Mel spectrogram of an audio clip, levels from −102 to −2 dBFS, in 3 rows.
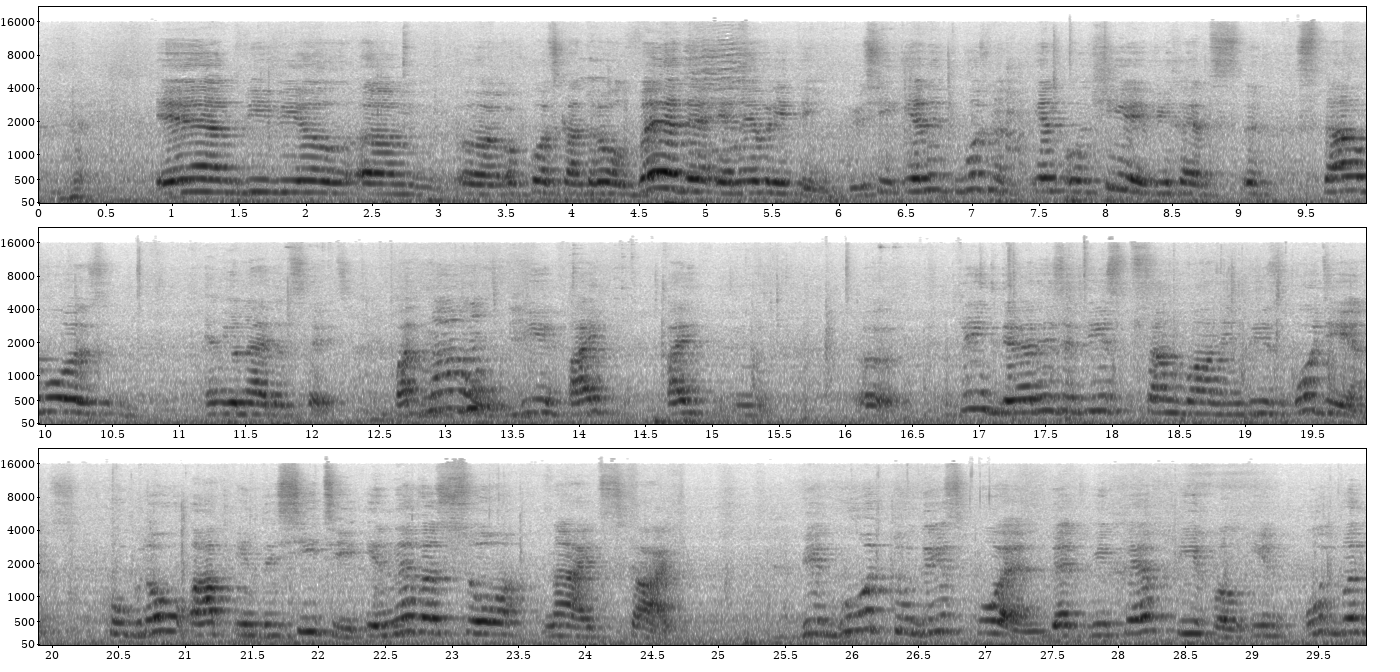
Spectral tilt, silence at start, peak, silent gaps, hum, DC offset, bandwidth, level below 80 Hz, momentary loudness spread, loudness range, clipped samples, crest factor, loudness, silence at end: -6 dB/octave; 0 s; -2 dBFS; none; none; under 0.1%; 16 kHz; -40 dBFS; 16 LU; 8 LU; under 0.1%; 22 dB; -24 LUFS; 0 s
